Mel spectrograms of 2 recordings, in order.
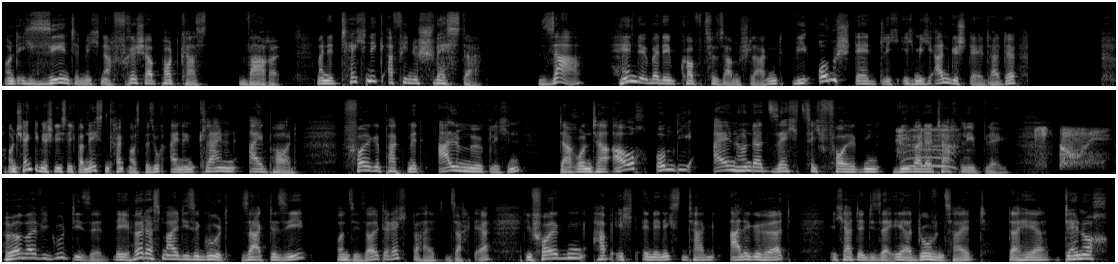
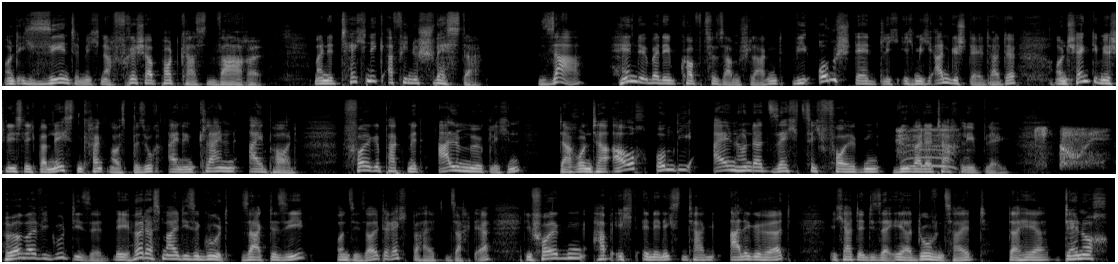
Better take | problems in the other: second | audio freezing; at 2 s and at 10 s for 0.5 s

